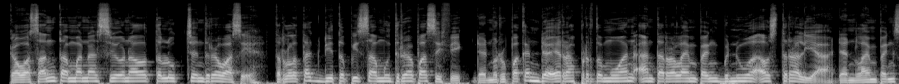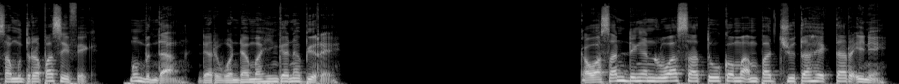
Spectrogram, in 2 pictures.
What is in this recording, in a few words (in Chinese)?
印尼语男, 年轻磁性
